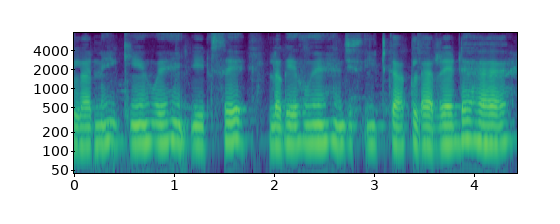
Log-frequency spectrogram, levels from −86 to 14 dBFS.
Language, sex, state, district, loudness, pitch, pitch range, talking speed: Hindi, male, Chandigarh, Chandigarh, -17 LUFS, 130 Hz, 130-140 Hz, 215 wpm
